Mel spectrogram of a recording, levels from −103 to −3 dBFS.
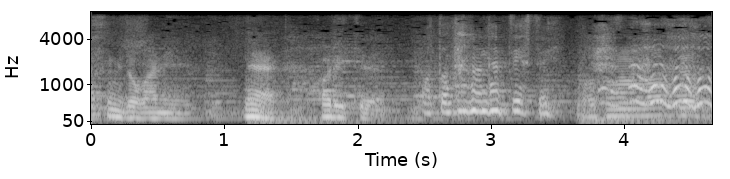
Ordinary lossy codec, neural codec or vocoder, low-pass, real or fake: none; none; 7.2 kHz; real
